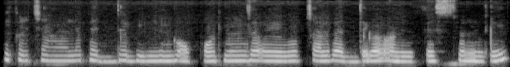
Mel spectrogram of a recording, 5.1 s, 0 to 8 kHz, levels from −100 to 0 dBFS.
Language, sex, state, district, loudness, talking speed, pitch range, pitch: Telugu, female, Andhra Pradesh, Visakhapatnam, -27 LUFS, 130 wpm, 185-200 Hz, 195 Hz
